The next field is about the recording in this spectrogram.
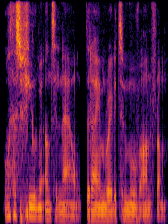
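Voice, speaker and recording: A man from Sweden speaks in a low voice with a dry, close sound. He talks casually and reflectively in a conversation. His delivery is halting, and he repeats phrases as he works through his thoughts. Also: gravelly, warm tone, dry recording. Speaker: podcast participant.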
